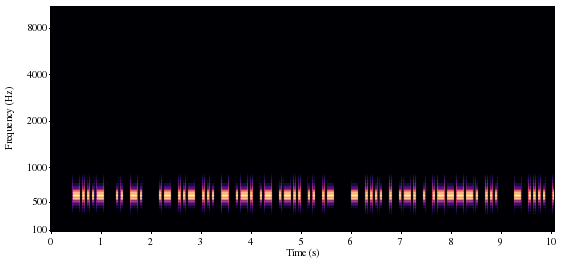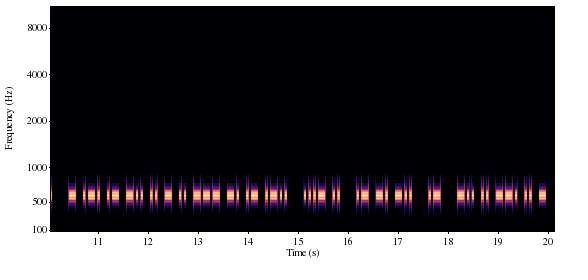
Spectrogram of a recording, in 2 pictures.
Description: Morse code, heard as a keyed tone, about 25 wpm, 600 Hz. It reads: <BT> IN AUSTRALIA THERE'S THE TRADITIONAL VI AND A DIGIT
